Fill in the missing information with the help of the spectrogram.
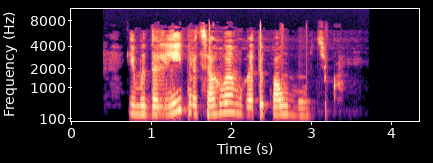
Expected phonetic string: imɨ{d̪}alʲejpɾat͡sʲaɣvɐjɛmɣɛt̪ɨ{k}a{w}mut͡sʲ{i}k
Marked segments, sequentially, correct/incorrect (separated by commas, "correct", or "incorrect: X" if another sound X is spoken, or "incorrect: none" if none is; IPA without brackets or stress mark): correct, incorrect: p, correct, correct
